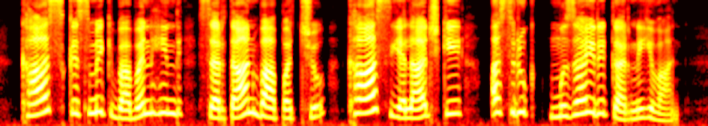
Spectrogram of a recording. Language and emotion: Kashmiri, neutral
